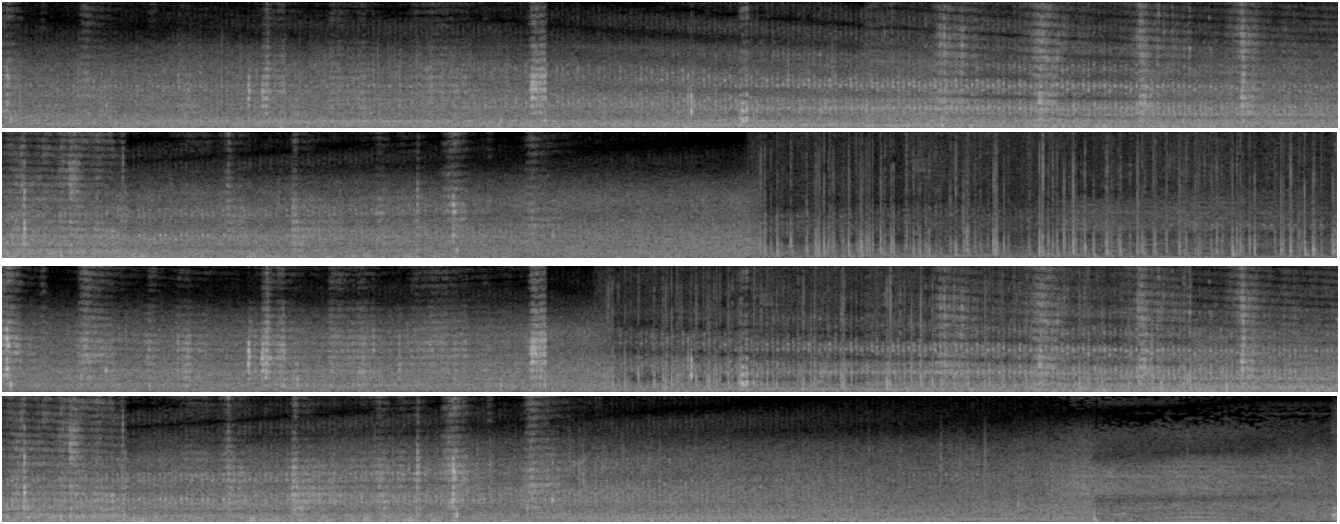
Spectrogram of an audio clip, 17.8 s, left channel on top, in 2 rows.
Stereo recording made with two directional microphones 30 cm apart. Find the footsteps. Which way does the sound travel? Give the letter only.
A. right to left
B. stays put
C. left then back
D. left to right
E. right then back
C.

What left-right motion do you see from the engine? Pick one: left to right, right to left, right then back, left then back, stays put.
left to right.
